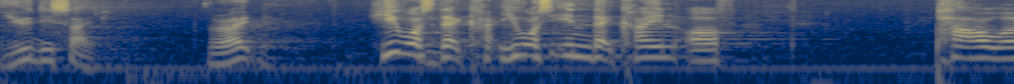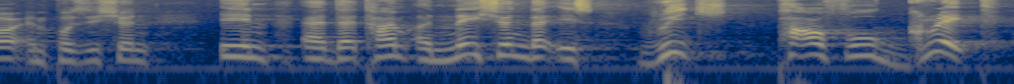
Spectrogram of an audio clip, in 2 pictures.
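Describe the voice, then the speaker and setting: A male pastor, preaching a sermon in a conversational way and often turning to the congregation. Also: high-pitched. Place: church hall. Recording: reverberant church hall.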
